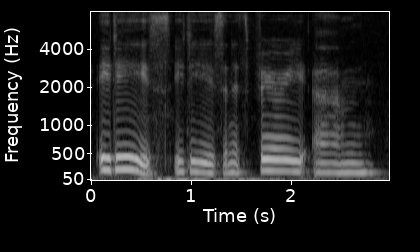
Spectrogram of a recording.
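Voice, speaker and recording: Woman in her sixties with a gravelly voice. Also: on the low side, steady tone, slow pace. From Netherlands, raised in Australia. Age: 60s. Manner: warm, reflective, frequent ums and soft laughs. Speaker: guest. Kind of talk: TV studio interview.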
